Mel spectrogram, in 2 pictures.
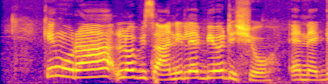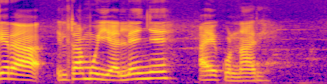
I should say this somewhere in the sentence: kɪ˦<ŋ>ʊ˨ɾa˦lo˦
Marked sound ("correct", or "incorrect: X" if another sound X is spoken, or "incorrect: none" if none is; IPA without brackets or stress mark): correct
